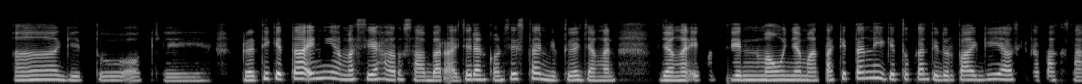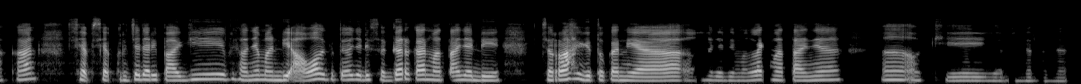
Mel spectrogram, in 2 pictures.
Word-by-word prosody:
Ah, 210 +2 +1 0.2
gitu, 190 0 -7 0.3
oke. 180 -2 -12 0.7
Berarti 195 +6 +1
kita 250 +1 +4 0.2
ini 280 +2 -1
ya - - 0
Mas 225 +2 +1
ya, - - +5
harus 215 +1 -1
sabar 185 0 +1
aja 170 +4 -4
dan 225 -1 +4
konsisten 245 +6 0
gitu 195 - -10
ya, - - +2
jangan 185 -1 0 0.5
jangan 195 0 +5
ikutin 205 0 -2 0.2
maunya 205 +1 +3
mata 195 0 0
kita 260 +1 -1
nih 300 -1 +1
gitu 240 0 -1
kan, 240 0 +1
tidur 205 -1 -1
pagi 210 0 +1
harus 220 +1 0
kita 195 - -11
paksakan, 200 +3 -2 0.4
siap-siap - - -1
kerja 195 +3 -1
dari 215 0 +3
pagi, 190 +3 +1 0.4
misalnya 210 -3 -1
mandi 200 0 +2
awal 220 +5 +4
gitu 230 -3 -13
ya, - - +1
jadi 215 0 -2
seger 215 +6 +3
kan 225 +1 +7
matanya 200 0 +1
jadi, 190 -1 -1 0.6
cerah 210 +4 +6
gitu 200 0 -1
kan 195 0 +3
ya, 175 - +5 0.6
e - - -11
jadi 180 0 -9
melek 200 +4 0
matanya. 190 0 -1 0.6
Ah 210 0 -1
oke, 190 -2 -15 0.4
ya 170 - -13
benar 165 0 -16
benar. 155 0 -19
200 Hz, 160 wpm, -22 LUFS, 190-220 Hz, 0.7 s, kan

